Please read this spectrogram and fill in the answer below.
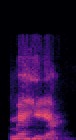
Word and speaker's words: Mejia: Mahia.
